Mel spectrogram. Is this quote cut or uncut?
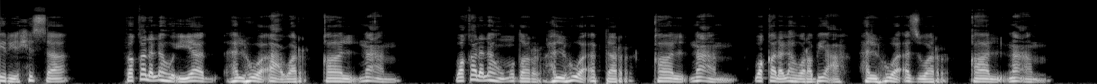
cut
